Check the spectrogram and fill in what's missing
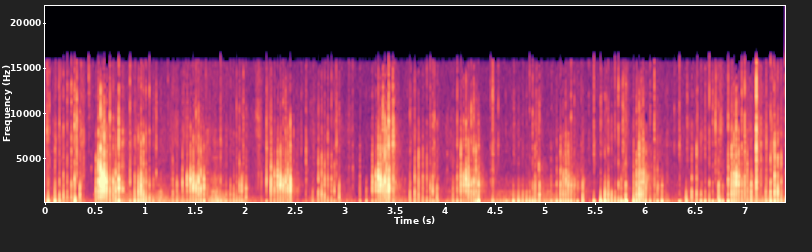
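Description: A wooden segmented, slotted shark toy is flexed into an arc and twisted close to the mic while fingernails scrape across the edges of its segments. The result is a dense, continuous stream of dry wooden clicks, rattles and grinding scrapes with a heavy low-end thump, in bursts that swell and fade throughout.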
